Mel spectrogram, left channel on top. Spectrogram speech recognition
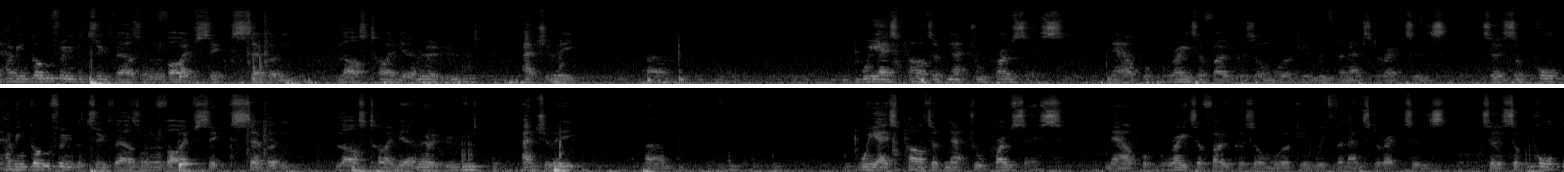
having gone through the 2005, 6, 7 last time it moved, actually, we as part of natural process now put greater focus on working with finance directors to support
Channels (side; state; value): both; normal; correlation 0.40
